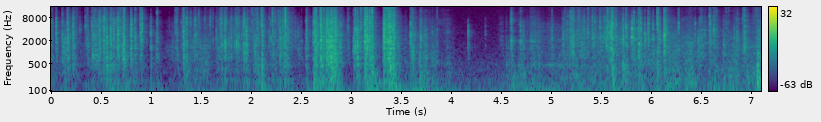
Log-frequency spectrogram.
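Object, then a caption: Thin brown kraft packing paper sheet. A large crumpled sheet of thin brown kraft packing paper is held in front of the face and crinkled and shaken with both hands. It makes dense, bright, crackly rustling with sharp snaps and little low end. The sound briefly quiets around the middle before the crinkling resumes.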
